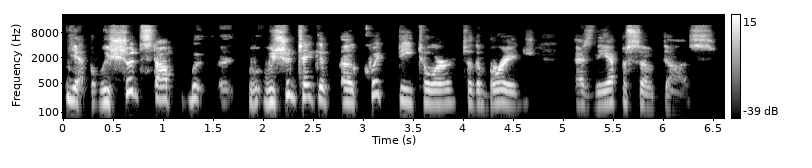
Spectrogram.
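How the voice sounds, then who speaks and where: Woman podcast co-host, slightly low voice, emphatic and opinionated in casual review chat, quick to chime in. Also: fairly bright tone, slightly rough.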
